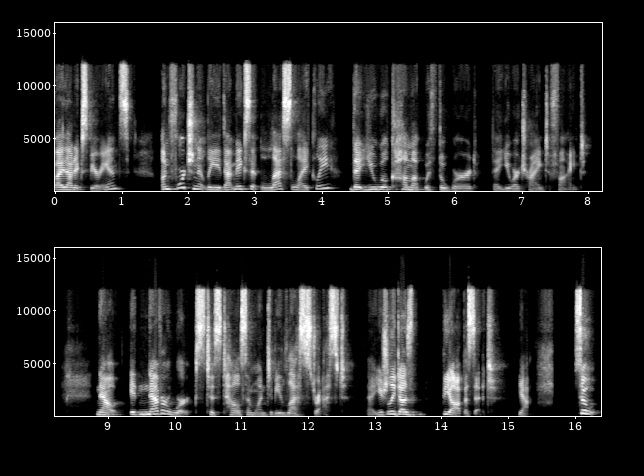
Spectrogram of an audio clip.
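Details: Adult woman presenter; Normal speech.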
